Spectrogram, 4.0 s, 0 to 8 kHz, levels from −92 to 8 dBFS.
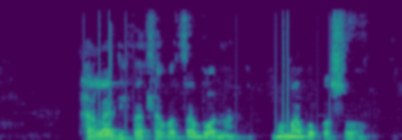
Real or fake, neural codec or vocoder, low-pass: real; none; 7.2 kHz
